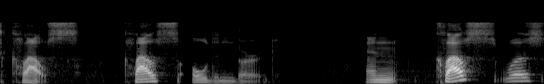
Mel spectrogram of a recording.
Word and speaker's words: Claes: of klaus oldenburg um i know when you look at his name you want to say his name is clase or clays or something like that but we say his name is klaus klaus oldenburg and klaus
